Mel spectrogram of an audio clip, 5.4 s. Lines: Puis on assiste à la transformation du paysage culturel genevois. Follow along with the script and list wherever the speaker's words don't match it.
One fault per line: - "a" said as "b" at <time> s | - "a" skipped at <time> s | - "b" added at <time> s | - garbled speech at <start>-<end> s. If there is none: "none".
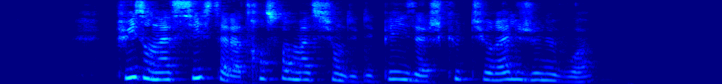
- "du" added at 2.7 s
